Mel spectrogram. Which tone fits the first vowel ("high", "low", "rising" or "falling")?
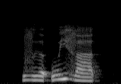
low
